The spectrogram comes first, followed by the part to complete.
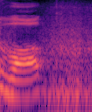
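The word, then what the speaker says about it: walk: सो I can't वॉक। I means होता है मैं। कांट कांट मींस नहीं कर सकता। क्या नहीं कर सकता? वॉक। यहां पे एल साइलेंट है ना?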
